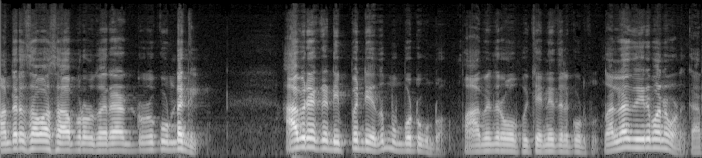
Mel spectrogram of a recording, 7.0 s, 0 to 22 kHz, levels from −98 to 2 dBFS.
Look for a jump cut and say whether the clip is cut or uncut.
uncut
